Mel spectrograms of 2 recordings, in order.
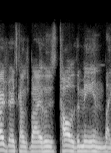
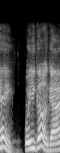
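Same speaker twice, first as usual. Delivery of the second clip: put-on calm, soothing, coaxing tone, pitched up; 5 semitones higher than usual. Retelling calling out to a man shuffling around the nurse's station, in a calming voice. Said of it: "In my usual calming voice".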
